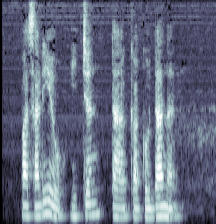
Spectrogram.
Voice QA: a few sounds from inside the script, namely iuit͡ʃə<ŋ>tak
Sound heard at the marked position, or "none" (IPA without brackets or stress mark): n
